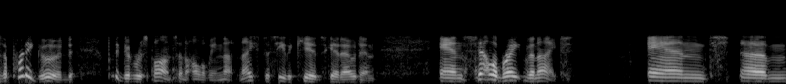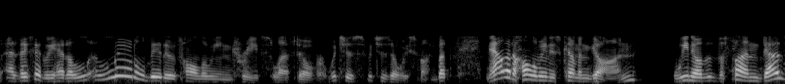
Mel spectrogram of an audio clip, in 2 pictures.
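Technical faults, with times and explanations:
Throughout: iLBC codec, speech cut to a 300 Hz to 3.7 kHz band and coded in independent 30 ms frames, sounding rough and synthetic rather than merely muffled, fitting roughly 13 kbps.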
